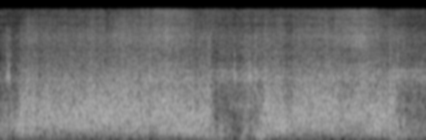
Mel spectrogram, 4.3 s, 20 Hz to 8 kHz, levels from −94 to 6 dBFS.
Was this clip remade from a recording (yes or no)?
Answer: no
